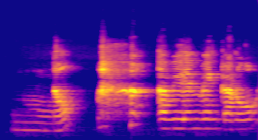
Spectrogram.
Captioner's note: laughs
